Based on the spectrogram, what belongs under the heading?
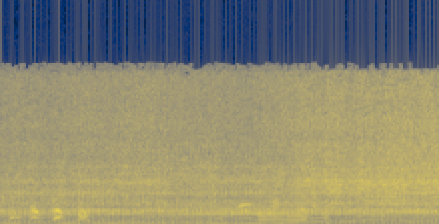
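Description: Enduro dirt-bike engine being ridden, its revs rising and falling again and again with the throttle, then climbing higher about three seconds in. Four short sharp sounds in the first second stand out above the engine.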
